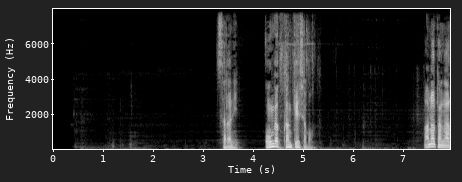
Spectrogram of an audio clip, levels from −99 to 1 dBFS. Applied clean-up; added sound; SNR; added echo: neural mask model DeepFilterNet 3.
